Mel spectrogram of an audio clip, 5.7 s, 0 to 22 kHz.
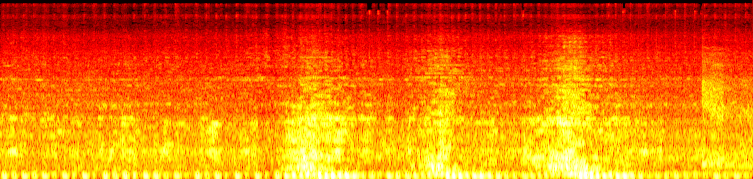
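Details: Honda Vario 125 scooter after repairing the TPS throttle position sensor to cure an 8-blink MIL fault code, sensor bolts retightened and plugs reconnected: small engine putters at a steady idle with brief swells, and the MIL no longer blinks; normal idle.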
